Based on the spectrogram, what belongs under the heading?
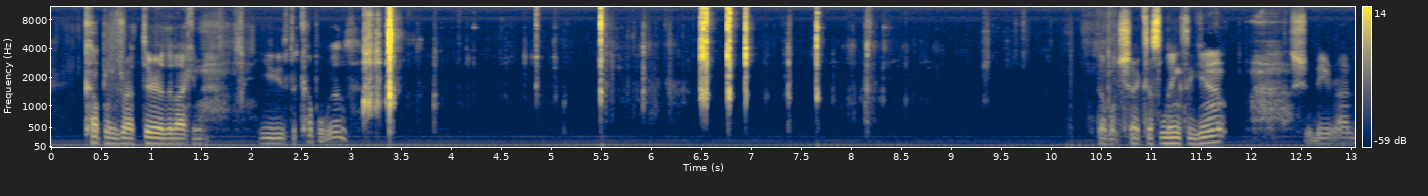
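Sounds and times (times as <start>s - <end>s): plastic pipe clicks and knocks: 3.2s - 3.4s.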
